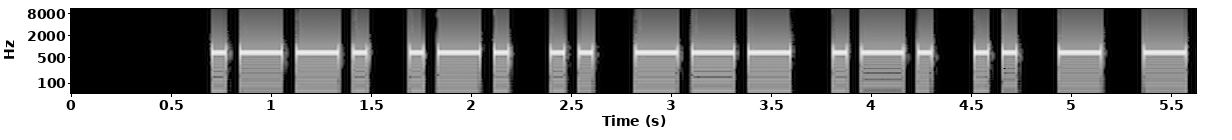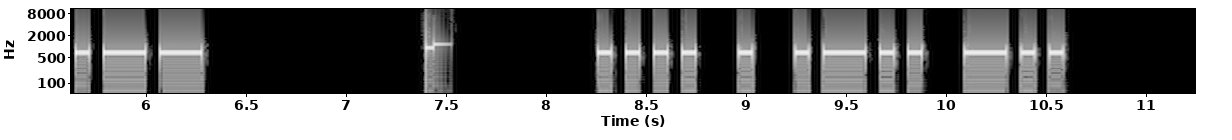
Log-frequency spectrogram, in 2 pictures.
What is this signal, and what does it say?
Morse code, heard as a keyed tone, about 17 wpm, 700 Hz. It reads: PRIORITY HELD
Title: Sentences from Top 1600 Words - New Word Drill - 17wpm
